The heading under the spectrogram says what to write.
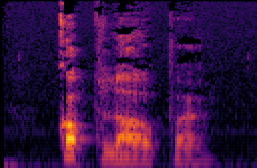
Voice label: "koploper", Dutch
